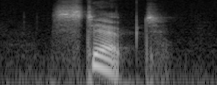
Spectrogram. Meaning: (verb) simple past and past participle of step; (adjective) Provided with a step or steps; having a series of offsets or parts resembling the steps of stairs
- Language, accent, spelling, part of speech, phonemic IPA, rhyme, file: English, US, stepped, verb / adjective, /stɛpt/, -ɛpt, En-us-stepped.ogg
